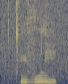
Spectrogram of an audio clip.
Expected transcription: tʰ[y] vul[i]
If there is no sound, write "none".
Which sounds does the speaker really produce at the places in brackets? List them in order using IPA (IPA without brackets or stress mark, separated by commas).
y, i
